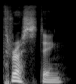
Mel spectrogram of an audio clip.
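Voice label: "thrusting", British English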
